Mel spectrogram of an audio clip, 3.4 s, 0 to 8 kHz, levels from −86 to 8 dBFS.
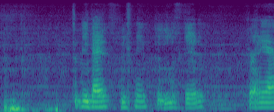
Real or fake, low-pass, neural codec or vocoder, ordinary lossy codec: fake; 7.2 kHz; codec, 24 kHz, 1 kbps, SNAC; none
